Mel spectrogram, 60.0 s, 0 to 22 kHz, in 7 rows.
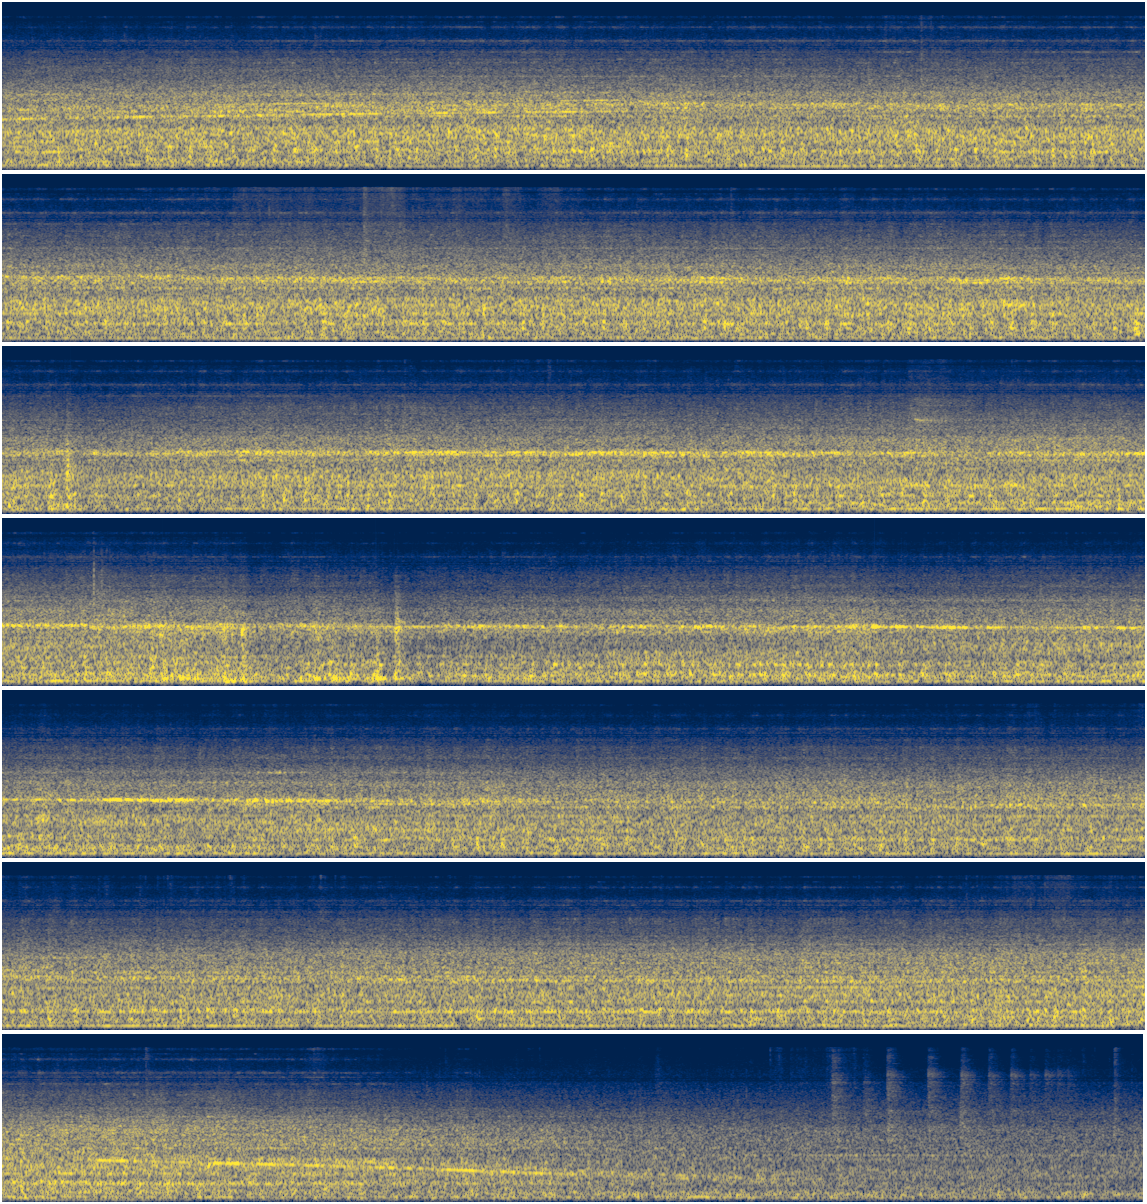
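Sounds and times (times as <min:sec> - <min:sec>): tram wheels rumbling: 0:00.0 - 0:59.9
tram whine: 0:00.0 - 0:59.9.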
